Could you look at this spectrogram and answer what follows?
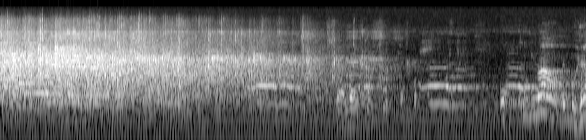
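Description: A church congregation claps enthusiastically for Jesus during a prayer and fasting service, a loud dense burst of applause that gradually fades as voices begin speaking over it.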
